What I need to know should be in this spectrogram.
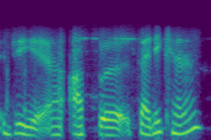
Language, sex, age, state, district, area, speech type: Hindi, female, 30-45, Uttar Pradesh, Sitapur, rural, conversation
